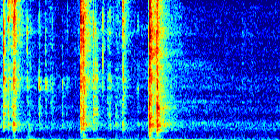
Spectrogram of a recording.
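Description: Keys clatter on a computer keyboard as a password is typed, a few quick soft taps in short bursts, close and quiet, with no talk.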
